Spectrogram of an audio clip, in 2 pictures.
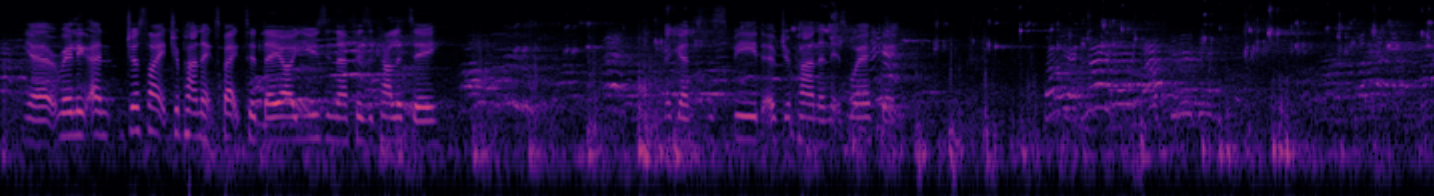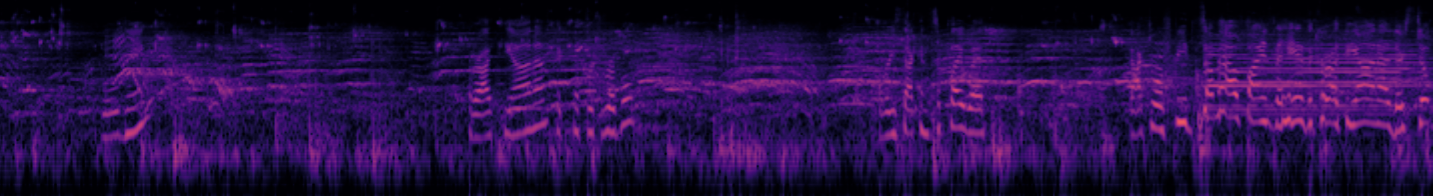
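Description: Basketball shoes squeak on a hardwood court.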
